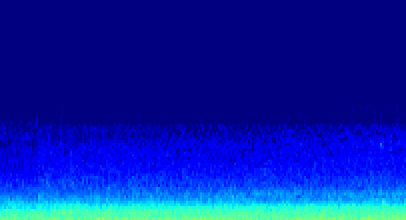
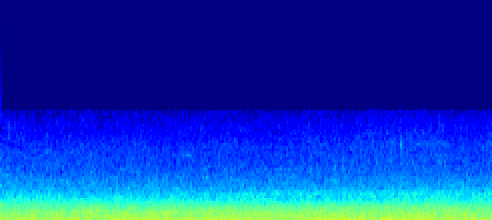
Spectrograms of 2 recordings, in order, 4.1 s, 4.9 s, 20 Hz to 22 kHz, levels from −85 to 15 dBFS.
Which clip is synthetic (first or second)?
second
